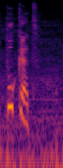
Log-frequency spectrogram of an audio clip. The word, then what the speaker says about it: Phuket: It was Phuket. Phuket. All right, because there's other ways to pronounce that wouldn't go on a G-rated show.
